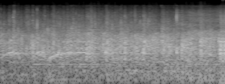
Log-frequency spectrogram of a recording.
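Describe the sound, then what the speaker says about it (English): Steady applause from a conference audience at a blogging business event, dense continuous clapping filling the room throughout without a break. "Hand clap for them."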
